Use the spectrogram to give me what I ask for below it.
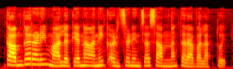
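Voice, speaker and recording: A woman's voice: medium pitch, lively intonation, brisk, no echo. A woman reading a scripted news report as a reporter.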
